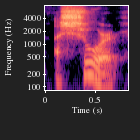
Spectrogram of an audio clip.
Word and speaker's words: assure: Assure. Now it looks like azure, but it's actually pronounced assure.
